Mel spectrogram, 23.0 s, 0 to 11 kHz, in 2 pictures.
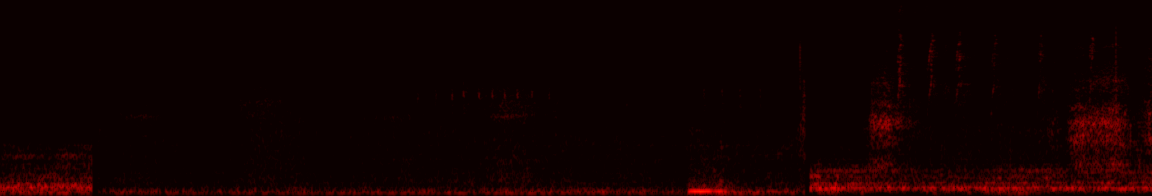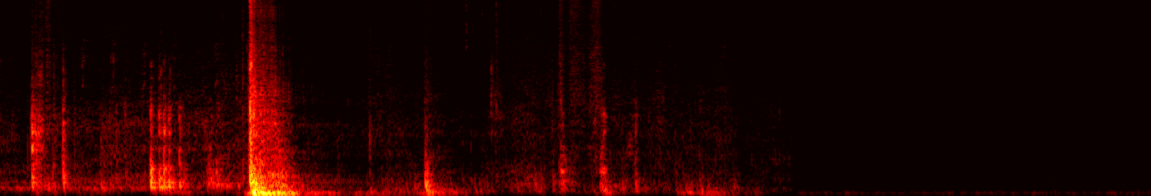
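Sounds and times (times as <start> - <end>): knocks and thumps in a car: 13.0 - 16.1
heavy thud: 13.9 - 16.1.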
